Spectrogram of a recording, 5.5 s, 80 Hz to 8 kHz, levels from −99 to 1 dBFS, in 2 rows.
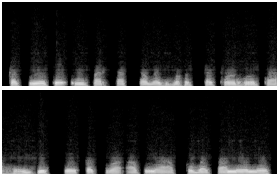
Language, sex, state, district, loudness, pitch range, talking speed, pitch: Hindi, male, Uttar Pradesh, Jyotiba Phule Nagar, -19 LUFS, 120-135 Hz, 185 wpm, 130 Hz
